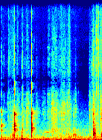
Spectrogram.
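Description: A paperback coloring book being handled: faint paper rustles and a few light clicks.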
